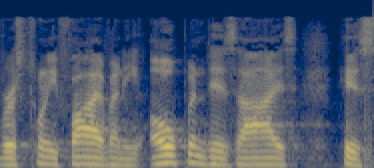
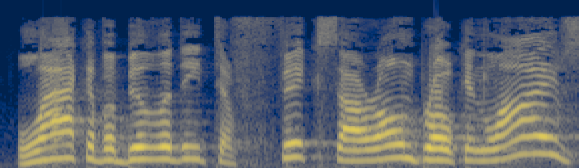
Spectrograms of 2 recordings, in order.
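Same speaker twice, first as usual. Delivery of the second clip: high, loud impassioned preaching; 11 semitones higher, 5 dB louder than usual. Acted. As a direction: preach it with full fervour. Preacher's opening build.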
